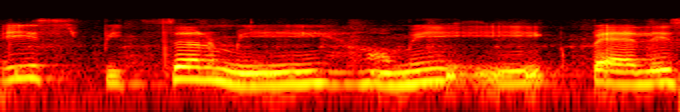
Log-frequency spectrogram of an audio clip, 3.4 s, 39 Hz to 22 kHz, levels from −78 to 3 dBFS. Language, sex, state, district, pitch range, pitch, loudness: Hindi, female, Punjab, Fazilka, 175-220 Hz, 195 Hz, -20 LUFS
